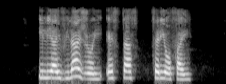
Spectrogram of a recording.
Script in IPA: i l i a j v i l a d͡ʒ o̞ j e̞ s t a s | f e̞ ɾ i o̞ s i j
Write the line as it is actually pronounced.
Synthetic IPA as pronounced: i l i a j v i l a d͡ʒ o̞ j e̞ s t a s | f e̞ ɾ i o̞ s a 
